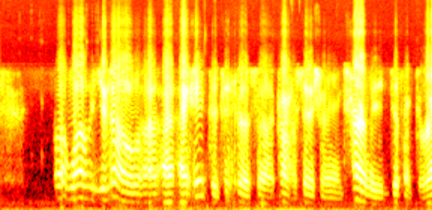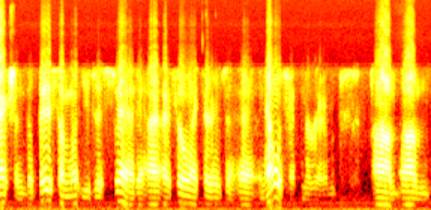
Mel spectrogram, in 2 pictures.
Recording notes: via phone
